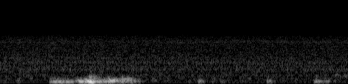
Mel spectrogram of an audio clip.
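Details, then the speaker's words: Speaker box after repair and resoldering the speaker: deep bass thumps play clean with no rattle or buzz, and the loud rattling noise from before is gone; normal playback. "já dá para ver que aquele barulhão que tava fazendo não tá mais"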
